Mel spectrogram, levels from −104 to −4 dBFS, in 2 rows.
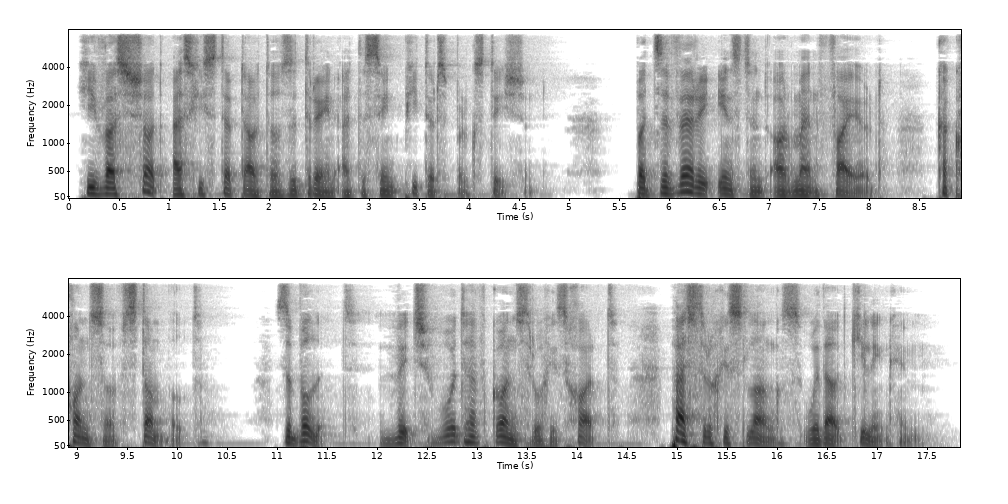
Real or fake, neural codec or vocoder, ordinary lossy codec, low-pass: real; none; MP3, 64 kbps; 7.2 kHz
